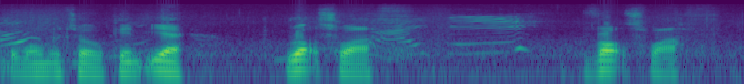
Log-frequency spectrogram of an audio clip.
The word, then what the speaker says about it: Wrocław: Wrocław. Wrocław. It's not pronounced how it reads.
